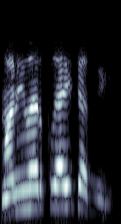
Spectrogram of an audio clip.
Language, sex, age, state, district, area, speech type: Odia, female, 60+, Odisha, Gajapati, rural, conversation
